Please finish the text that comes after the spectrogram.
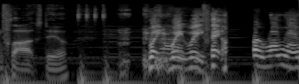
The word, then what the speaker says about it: Clarksdale: Clogsdale is how you say it if you're from Clarksdale.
